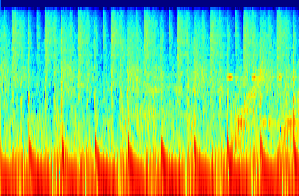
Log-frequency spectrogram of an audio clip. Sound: alien ship noise

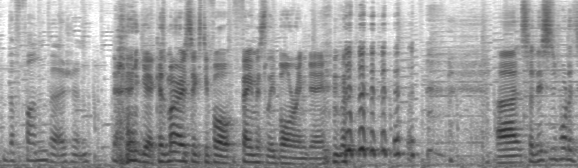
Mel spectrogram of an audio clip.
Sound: laughter

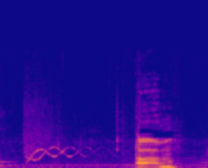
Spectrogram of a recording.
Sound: old timey whistle

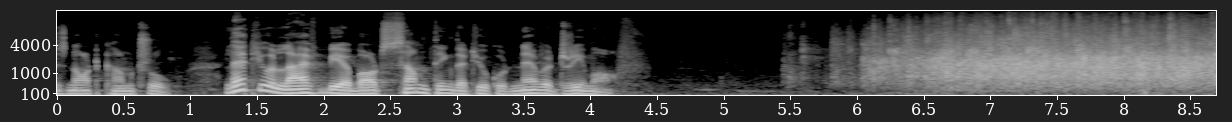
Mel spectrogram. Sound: applause

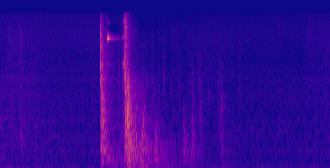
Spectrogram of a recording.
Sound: door shuts

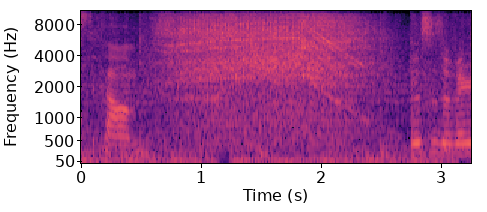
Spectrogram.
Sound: table saw cutting

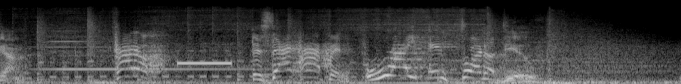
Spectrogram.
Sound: beep

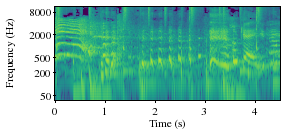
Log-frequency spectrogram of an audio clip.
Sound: laughing

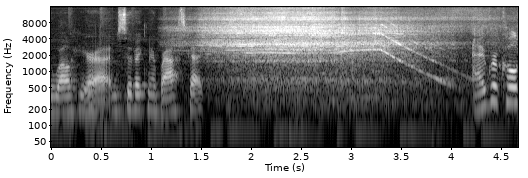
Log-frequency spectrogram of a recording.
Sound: saw buzzing

